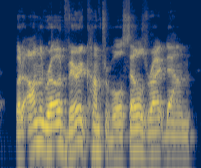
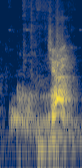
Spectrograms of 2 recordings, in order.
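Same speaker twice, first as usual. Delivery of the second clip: sharp high call for Chewy; calling the dog; 12 semitones higher, 5 dB louder than usual. Real, not acted. Streamer in garage calls out to noisy dog, sharp call. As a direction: call the dog to stop barking.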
